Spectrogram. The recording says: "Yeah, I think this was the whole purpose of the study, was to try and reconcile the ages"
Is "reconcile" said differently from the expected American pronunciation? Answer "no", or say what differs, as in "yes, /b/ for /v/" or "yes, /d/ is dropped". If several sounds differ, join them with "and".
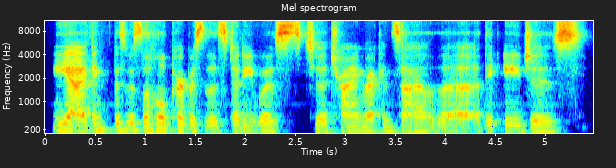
no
